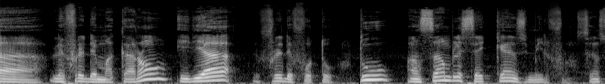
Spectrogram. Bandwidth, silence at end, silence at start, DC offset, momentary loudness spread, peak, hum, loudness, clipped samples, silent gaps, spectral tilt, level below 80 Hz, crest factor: 17.5 kHz; 0 s; 0 s; under 0.1%; 14 LU; 0 dBFS; none; -17 LUFS; under 0.1%; none; -6 dB/octave; -38 dBFS; 16 dB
